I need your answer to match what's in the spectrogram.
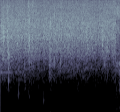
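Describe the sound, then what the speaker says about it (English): Brussels sprouts with a little salt sizzling in a pan, a soft, even frying hiss with faint pops, quiet and close, no voices. "We're going to caramelize the Brussels sprouts today"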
